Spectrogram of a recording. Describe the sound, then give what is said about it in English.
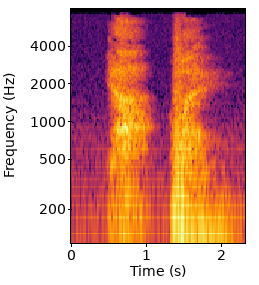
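A slow, soft breath drawn in, then after a short pause a longer, airy breath let out, demonstrating a calm in-and-out breathing exercise with no other sound. “I want you to breathe in on Yah and out on way. Here's what it sounds like.”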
